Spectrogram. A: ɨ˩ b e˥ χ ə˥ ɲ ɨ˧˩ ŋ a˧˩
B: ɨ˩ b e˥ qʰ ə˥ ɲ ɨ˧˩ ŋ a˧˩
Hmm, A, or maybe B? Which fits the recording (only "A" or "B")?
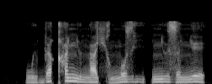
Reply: B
